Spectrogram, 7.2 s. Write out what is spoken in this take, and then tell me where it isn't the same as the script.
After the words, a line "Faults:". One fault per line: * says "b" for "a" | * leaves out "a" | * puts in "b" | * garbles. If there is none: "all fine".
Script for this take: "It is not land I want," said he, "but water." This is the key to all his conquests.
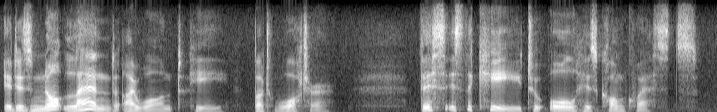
"It is not land I want," he, "but water." This is the key to all his conquests.
Faults:
* leaves out "said"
